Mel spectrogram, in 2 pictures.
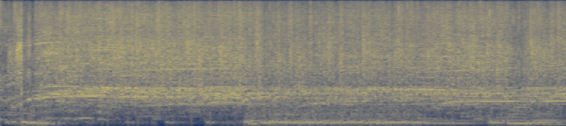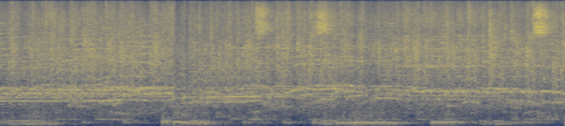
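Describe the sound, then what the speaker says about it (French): Church congregation applauding and cheering in worship, a continuous loud wash of clapping and crowd voices with a sustained tone underneath, full and close throughout. "Donne à mon Dieu une bonne porte d'acclamation"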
